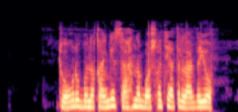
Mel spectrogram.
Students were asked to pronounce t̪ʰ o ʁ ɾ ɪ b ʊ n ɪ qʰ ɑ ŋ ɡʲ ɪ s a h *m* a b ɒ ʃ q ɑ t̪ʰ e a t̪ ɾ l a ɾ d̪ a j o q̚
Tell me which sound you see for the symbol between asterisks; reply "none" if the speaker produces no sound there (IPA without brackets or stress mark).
n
